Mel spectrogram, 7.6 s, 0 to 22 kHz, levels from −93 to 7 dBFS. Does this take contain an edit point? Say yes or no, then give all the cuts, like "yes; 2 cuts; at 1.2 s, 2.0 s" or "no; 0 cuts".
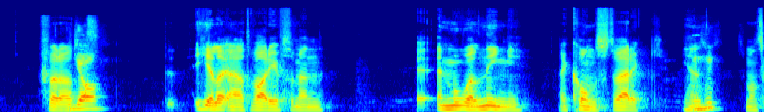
yes; 3 cuts; at 2.3 s, 2.8 s, 5.6 s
